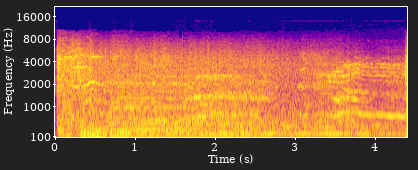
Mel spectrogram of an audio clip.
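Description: Dramatic orchestral horror film score starting abruptly and loudly with a heavy hit, then a sustained dissonant chord of many instruments with wavering high lines over it.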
